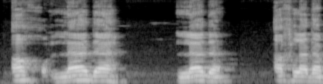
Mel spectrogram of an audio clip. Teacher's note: مالہ خا موٹا ہوگا، اخلدہ، ٹھیک ہے، خا حروف تفخیم میں سے ہے، اسے پر کر کے پڑھا جاتا ہے، موٹا پڑھتے ہیں، اخلدہ، اخلدہ پڑھ لیتے ہیں، اخلدہ نہیں ہے، یاد رکھیے گا، اخلدہ، خا کو آپ موٹا نہیں کریں گے تو خا ادا نہیں ہوگا، ٹھیک ہے۔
